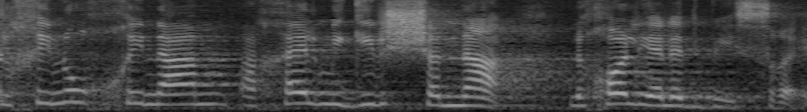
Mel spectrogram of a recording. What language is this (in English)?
Hebrew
